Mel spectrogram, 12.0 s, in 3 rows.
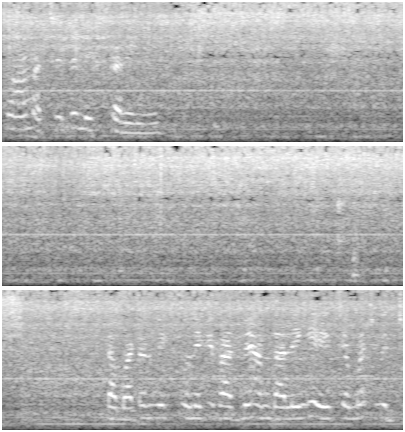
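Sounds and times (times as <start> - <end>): vegetables sizzling on a griddle: 0.0 - 12.0.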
